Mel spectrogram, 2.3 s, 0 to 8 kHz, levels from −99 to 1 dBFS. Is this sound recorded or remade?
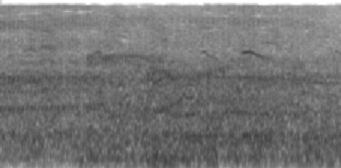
recorded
